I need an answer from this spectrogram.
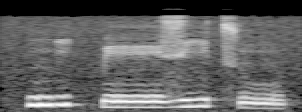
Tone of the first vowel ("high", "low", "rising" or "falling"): high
